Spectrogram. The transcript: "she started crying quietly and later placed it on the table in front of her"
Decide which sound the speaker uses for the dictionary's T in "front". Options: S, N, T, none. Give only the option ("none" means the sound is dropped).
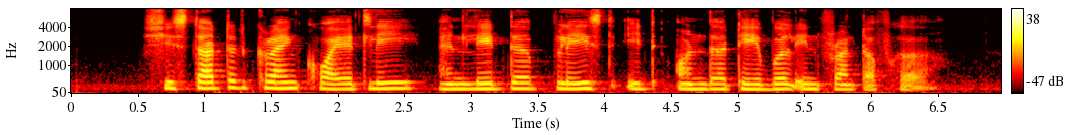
T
